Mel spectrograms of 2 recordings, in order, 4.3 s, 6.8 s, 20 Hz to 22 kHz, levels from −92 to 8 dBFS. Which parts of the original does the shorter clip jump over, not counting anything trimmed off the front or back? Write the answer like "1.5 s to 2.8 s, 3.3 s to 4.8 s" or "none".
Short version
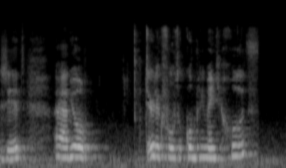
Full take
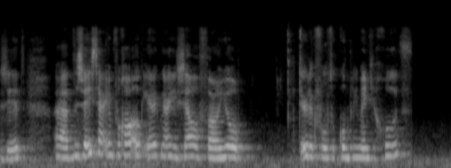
1.0 s to 3.3 s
